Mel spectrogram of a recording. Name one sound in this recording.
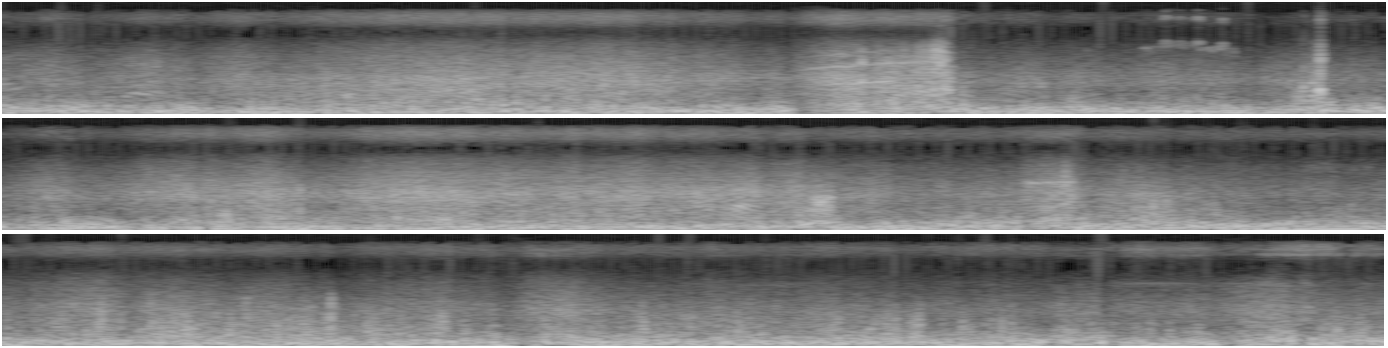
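Strong wind rushes and buffets loudly past the microphone.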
